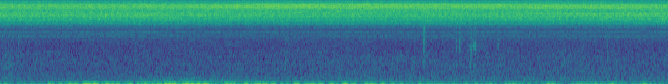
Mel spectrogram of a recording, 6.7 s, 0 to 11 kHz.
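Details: Cicadas singing in suburban Nisshin, Aichi Prefecture, Japan, on a summer afternoon, 28 July 2021; a continuous shrill buzzing wall of sound, with a faint low rumble early on and a few brief clicks near the end.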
